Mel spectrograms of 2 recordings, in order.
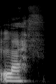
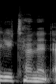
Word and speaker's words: lieutenant: And I have to I have to address though why is it left when it's spelled Liu and the idea we think is that someone misread the U for an F because the characters looked very similar centuries ago. – And oh. – um, and that's why we pronounce it that way, even though we didn't change the spelling.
